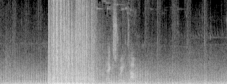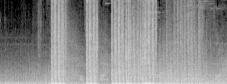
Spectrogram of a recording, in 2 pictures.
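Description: An automatic rifle fires loud rapid bursts.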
